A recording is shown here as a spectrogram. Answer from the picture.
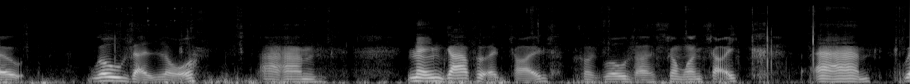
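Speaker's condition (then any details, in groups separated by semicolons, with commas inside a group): Cerebral palsy; mild, ataxic type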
